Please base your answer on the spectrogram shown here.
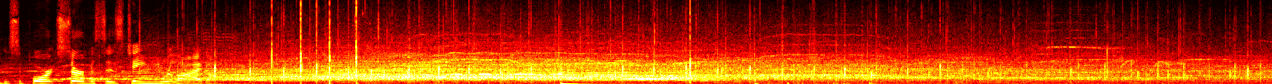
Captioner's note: applause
